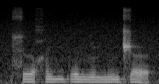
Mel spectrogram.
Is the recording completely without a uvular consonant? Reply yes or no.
no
